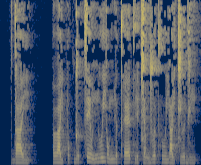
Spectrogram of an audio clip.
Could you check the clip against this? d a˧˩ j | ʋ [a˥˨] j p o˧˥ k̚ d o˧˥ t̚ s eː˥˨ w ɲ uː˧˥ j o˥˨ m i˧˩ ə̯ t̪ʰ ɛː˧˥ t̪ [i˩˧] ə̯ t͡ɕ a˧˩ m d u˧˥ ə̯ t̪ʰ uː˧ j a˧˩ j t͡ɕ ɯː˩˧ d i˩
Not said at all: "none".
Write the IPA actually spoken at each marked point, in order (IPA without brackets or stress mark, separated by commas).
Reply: a˧˩, i˩˧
